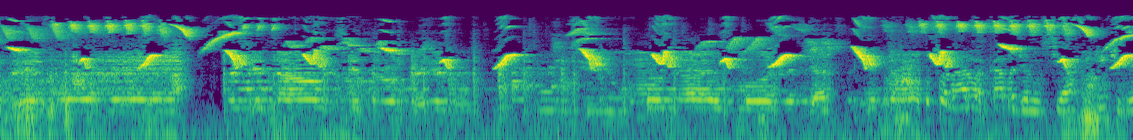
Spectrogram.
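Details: Double-collared seedeater in strong, continuous song: rapid runs of very high, thin notes alternate with sharp, loud downslurred whistles, repeated in quick phrases over a low background of music.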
